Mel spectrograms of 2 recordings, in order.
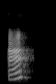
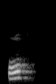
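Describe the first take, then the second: First: It is the short vowel of apple. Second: It is the rounded vowel of ball. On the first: "you would read A for Apple" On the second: "you will read as a O ball"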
